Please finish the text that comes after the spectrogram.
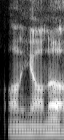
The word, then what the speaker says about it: Oneonta: The T is silent in Oneonta. Oneonta.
